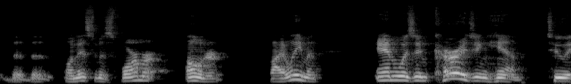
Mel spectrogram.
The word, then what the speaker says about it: Philemon: well, I think the way I heard it pronounced is Philemon,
